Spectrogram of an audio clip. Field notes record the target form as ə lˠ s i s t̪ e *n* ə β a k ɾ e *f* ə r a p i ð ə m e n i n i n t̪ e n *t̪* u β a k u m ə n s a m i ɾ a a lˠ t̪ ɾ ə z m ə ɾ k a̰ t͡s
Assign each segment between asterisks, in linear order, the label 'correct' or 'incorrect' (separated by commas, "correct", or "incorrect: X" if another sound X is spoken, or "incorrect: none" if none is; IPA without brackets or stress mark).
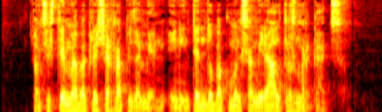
incorrect: m, incorrect: ʃ, incorrect: d̪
